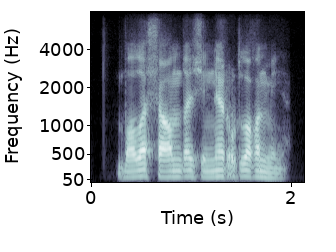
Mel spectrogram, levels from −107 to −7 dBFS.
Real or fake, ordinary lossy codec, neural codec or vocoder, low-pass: fake; Opus, 32 kbps; codec, 16 kHz, about 1 kbps, DyCAST, with the encoder's durations; 7.2 kHz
